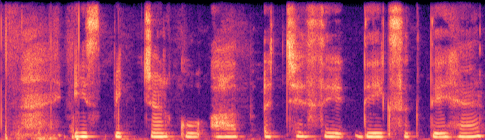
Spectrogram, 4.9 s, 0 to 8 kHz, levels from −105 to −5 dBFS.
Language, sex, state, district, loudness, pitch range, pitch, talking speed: Hindi, male, Himachal Pradesh, Shimla, -17 LUFS, 210-225 Hz, 215 Hz, 110 wpm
